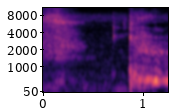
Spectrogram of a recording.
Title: STUMBLE UP 2 GUYS!! MAAP BATUK BATUK😁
